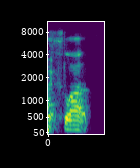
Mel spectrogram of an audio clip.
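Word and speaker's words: Václav: That reminds me of the quote that I think you have on your signature, maybe it was in the article, Vaclav Havel, am I pronouncing that correctly? Can you talk about that? – Vaclav, yeah.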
